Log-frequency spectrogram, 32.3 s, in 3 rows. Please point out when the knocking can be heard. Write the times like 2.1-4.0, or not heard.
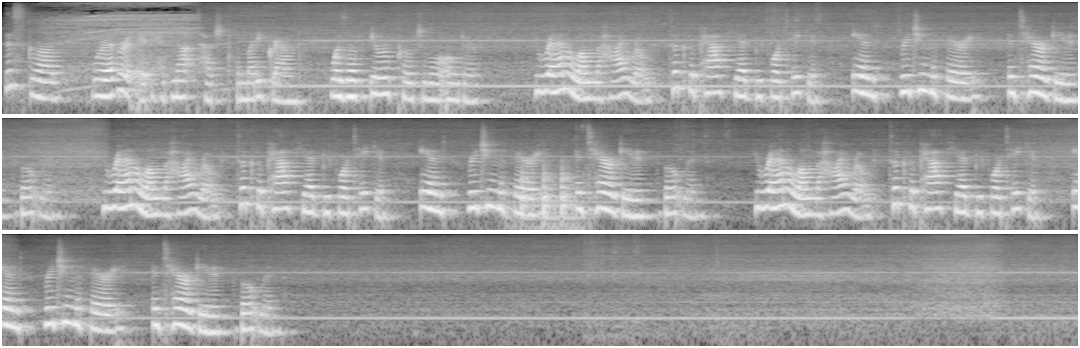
15.8-16.6.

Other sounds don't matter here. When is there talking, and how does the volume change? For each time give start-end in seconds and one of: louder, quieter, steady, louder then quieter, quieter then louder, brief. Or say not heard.
0.0-24.4 steady.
